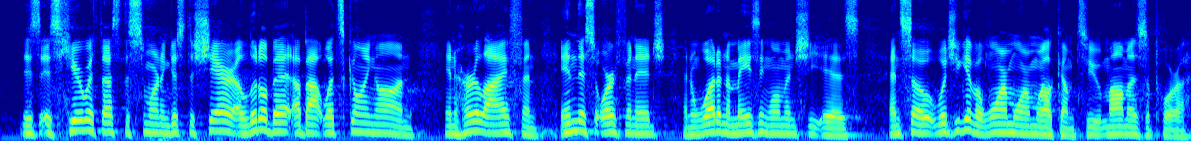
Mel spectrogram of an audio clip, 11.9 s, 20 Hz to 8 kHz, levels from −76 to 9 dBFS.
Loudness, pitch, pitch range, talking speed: -29 LUFS, 130 Hz, 115-145 Hz, 215 wpm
